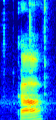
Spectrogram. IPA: ɡ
